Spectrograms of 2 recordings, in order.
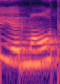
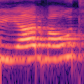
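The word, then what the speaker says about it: Yarmouth: तो कंसान और इलिनोइन नाम की जो ग्लेशियल एज थी उसके बीच में यरमाउथ आता है। इसे यारमाउथ या यरमाउथ कहते हैं। इसका जो उच्चारण है इस तरीके से करेंगे।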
